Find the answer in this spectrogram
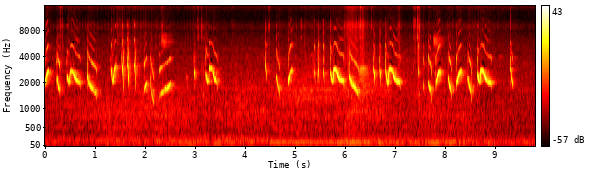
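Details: Bush babbler used as a master song for training cage birds: busy runs of sharp slurred chirps and downward whistles in bursts of about a second, with short pauses, over a low background hum.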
